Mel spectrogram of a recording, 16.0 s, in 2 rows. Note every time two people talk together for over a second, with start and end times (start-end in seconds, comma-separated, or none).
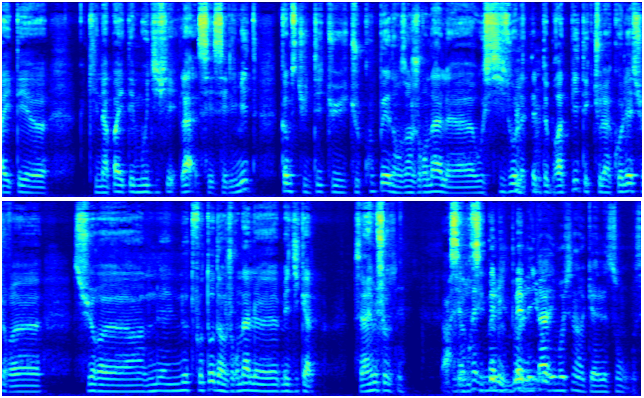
13.6-14.9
